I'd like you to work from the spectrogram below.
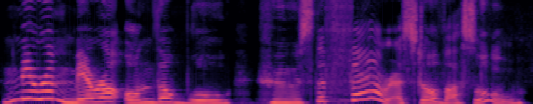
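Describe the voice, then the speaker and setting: A wicked, vain fairy-tale queen, acted out by a woman storyteller. She is imperious and snarling, high in pitch and slow, savouring her cruelty. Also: huge pitch swings, fairly bright tone, heavily acted. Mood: vain, demanding. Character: vain, cruel evil queen, screeching and commanding.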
